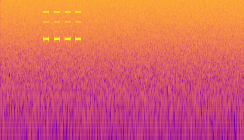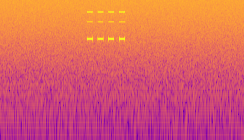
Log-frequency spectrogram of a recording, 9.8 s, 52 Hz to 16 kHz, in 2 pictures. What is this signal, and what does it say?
Alarm pattern, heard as an alarm's beeps, played twice, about 3250 Hz. Temporal four. Carbon monoxide.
